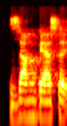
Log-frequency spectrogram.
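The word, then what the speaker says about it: Jean Piaget: Ini yang nggak bisa baca pakai pijet gitu bahasa pembacanya ya. Zhang Piaze ini mengamati perilaku anaknya umur 0.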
